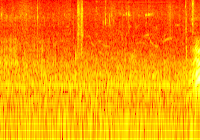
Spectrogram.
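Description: A horse walking on soft arena dirt: faint, irregular hoof steps over a steady low background rumble.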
